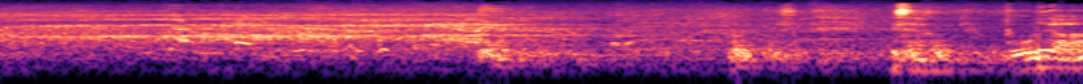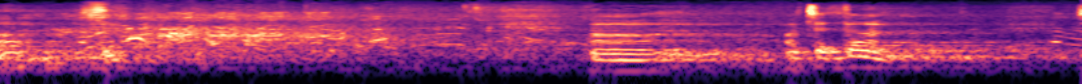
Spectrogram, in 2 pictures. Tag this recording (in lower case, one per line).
speech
